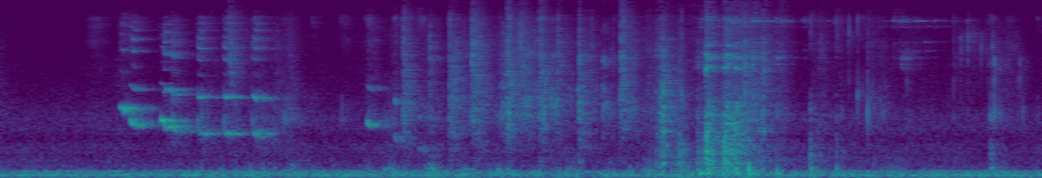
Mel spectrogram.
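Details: Labrador Retriever puppies, a litter of six from mother Sadie, playing indoors in their play room; a run of short, high, wavering whimpers early on, then scuffling, thumping paws and play noise over a steady low hum.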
